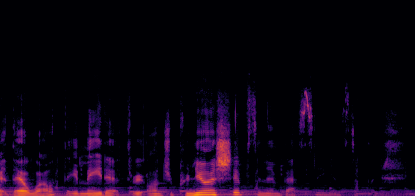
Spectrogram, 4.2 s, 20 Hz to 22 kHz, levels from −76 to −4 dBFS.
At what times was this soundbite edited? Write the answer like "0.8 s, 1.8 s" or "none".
none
